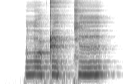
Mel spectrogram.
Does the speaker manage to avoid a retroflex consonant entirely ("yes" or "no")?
no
